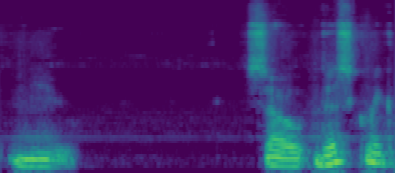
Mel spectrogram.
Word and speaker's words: mu: It's spelled mu and pronounced mu.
